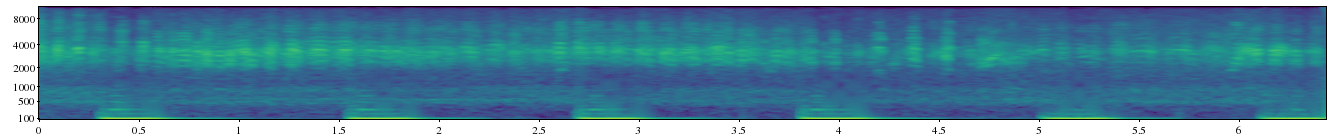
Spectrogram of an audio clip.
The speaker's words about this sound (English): And there were some weird parrots there. This is what the male kakapo sounds like when it's booming.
